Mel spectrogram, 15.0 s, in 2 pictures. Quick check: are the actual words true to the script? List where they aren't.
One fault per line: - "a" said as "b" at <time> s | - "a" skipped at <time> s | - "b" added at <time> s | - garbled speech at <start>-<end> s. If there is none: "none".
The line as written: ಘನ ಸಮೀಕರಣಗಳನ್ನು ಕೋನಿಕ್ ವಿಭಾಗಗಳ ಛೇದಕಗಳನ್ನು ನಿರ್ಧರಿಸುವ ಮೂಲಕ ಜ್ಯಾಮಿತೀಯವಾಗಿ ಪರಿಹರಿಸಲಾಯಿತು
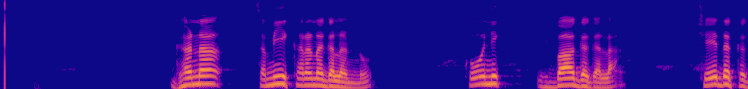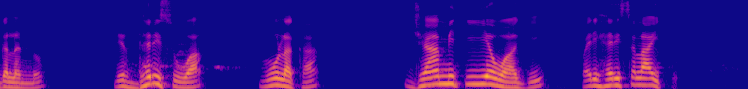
none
